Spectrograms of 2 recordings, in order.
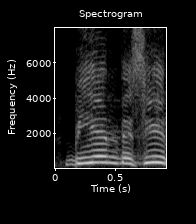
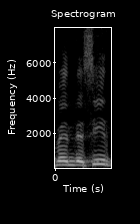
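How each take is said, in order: First: It is said as two separate words. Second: It is said as one joined word. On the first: The speaker calls it wrong. "no se dice bien decir" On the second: The speaker calls it right. "se dice bendecir"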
